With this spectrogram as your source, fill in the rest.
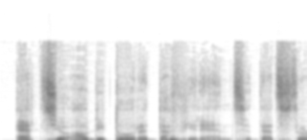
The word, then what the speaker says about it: Auditore da Firenze: CEO and yes and so it's a sea auditore da firenze that's the right pronunciation yes as you can see or now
